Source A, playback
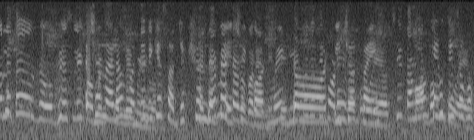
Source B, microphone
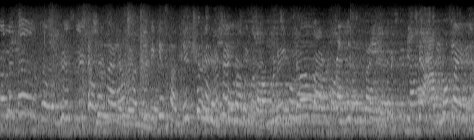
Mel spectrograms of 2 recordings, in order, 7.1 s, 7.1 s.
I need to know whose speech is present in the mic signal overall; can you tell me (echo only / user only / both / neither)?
both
